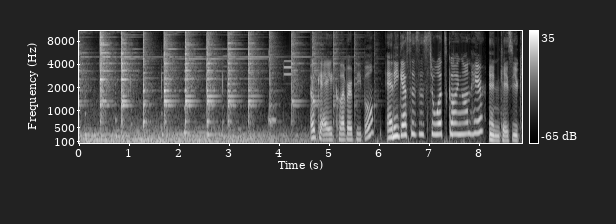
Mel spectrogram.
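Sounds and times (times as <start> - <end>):
hand hammering the heated edges of a pressed skillet: 0.0 - 6.2
low rumble: 0.0 - 6.2
speech: 4.6 - 8.8.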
